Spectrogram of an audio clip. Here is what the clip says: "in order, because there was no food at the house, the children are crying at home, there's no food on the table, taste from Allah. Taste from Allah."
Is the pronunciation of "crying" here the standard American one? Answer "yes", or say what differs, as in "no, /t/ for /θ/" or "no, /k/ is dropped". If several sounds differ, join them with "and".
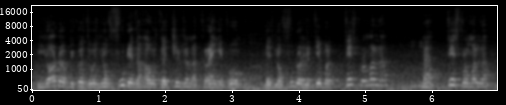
yes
